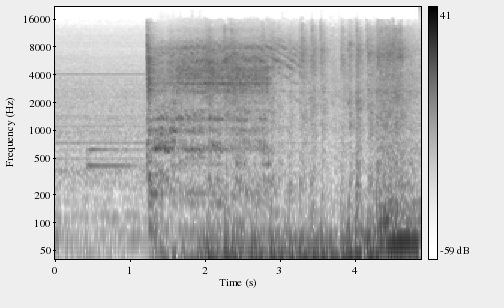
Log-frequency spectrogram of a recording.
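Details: 1966 Chevy C10 with small-block 350 V8, just after a starter replacement: starter engages cleanly without grinding or screech, cranks briefly, engine catches and settles into a steady idle; normal cranking and start.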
